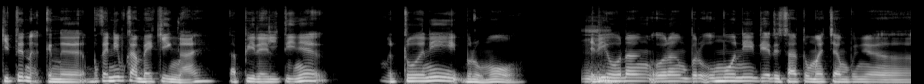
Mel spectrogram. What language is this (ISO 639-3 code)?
msa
